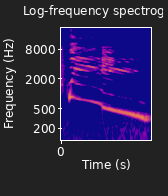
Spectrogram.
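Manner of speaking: high soft whee; high airy wow. Acted. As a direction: ride the sky with a breathy whee. Jet ride excitement.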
